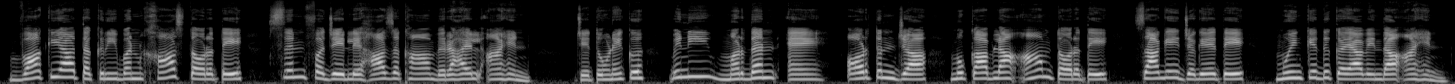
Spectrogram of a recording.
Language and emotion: Sindhi, neutral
